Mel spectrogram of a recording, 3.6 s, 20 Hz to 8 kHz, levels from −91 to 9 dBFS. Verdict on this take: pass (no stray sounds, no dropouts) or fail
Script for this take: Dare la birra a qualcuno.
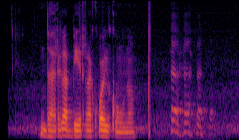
fail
